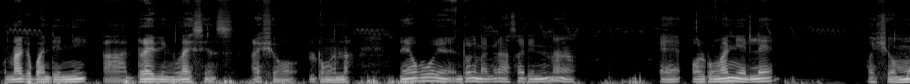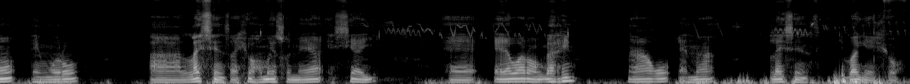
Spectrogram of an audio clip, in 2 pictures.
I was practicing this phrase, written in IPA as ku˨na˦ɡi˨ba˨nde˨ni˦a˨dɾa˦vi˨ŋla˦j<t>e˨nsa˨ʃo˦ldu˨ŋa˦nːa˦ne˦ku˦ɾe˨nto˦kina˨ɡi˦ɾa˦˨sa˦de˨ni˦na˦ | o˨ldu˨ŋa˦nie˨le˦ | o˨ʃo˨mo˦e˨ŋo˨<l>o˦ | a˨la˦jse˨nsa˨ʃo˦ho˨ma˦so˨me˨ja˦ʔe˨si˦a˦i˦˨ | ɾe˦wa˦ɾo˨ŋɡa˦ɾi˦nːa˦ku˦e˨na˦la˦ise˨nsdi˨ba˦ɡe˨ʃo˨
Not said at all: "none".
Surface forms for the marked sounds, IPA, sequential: s, ɾ

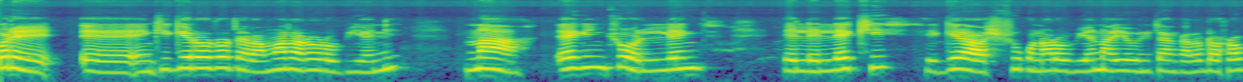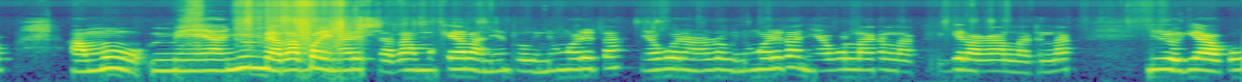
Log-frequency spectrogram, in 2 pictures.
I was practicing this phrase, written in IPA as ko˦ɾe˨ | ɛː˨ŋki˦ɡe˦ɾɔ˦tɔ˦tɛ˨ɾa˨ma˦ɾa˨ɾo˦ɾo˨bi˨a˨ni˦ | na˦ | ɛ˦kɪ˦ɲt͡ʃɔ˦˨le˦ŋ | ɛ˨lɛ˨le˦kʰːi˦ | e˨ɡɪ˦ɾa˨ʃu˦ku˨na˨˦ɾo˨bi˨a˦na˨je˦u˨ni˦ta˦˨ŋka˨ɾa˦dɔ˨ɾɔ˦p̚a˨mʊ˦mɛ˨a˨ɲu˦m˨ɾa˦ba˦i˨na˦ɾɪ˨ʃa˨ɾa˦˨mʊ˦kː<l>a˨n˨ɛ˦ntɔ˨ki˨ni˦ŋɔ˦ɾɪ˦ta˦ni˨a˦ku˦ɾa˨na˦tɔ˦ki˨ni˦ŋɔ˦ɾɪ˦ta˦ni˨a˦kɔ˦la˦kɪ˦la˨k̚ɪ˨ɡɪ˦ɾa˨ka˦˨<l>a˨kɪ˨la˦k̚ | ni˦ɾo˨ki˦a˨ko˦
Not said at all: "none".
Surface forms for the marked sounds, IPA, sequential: ɾ, l

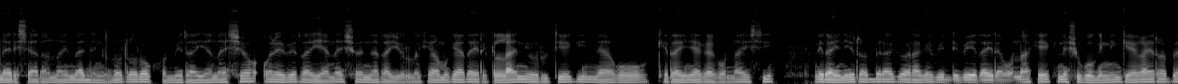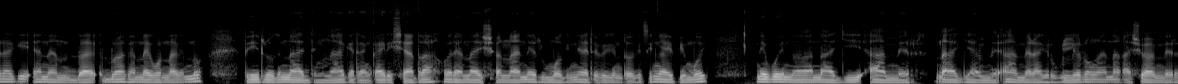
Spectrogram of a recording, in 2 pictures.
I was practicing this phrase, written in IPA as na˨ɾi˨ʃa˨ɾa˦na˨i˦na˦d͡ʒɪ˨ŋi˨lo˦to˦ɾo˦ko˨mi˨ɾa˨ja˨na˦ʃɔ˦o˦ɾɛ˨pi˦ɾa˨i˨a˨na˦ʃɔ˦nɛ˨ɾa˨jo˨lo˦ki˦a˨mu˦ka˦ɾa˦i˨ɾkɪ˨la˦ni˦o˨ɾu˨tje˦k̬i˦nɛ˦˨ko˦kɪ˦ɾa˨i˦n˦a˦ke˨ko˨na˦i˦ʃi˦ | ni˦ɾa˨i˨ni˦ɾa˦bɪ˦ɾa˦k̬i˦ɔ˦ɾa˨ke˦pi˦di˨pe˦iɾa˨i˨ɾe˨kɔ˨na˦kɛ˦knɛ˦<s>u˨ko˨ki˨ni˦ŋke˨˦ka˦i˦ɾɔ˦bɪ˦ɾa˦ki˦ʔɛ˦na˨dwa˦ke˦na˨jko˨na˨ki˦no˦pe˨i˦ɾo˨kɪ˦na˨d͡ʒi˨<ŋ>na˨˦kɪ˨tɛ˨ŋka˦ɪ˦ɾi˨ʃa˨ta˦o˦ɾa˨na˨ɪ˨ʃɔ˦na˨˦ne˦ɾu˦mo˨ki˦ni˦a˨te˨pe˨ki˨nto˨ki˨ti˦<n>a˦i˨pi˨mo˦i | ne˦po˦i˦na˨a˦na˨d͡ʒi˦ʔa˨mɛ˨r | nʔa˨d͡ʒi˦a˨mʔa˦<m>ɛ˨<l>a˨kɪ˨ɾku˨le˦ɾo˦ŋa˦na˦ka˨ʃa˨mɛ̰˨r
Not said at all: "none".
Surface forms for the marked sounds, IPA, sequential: ʃ, ŋ, ŋ, m, ɾ

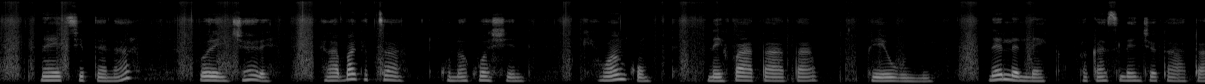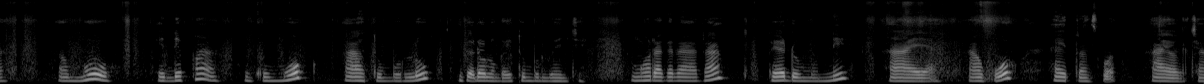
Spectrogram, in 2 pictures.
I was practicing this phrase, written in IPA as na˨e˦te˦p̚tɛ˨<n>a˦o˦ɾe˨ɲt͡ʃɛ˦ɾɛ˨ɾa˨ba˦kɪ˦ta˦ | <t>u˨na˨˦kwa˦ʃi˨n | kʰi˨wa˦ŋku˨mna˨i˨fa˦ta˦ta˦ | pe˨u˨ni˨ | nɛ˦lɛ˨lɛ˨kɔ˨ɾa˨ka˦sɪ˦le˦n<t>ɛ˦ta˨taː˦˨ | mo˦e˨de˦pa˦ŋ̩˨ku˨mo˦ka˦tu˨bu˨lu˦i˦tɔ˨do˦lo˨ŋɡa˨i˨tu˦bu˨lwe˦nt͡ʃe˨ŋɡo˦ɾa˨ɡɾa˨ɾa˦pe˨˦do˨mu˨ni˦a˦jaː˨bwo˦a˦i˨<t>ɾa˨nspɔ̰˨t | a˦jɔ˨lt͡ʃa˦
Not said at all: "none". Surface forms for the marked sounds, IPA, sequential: n, k, t͡ʃ, t

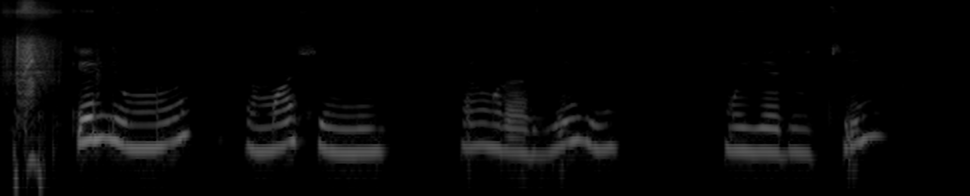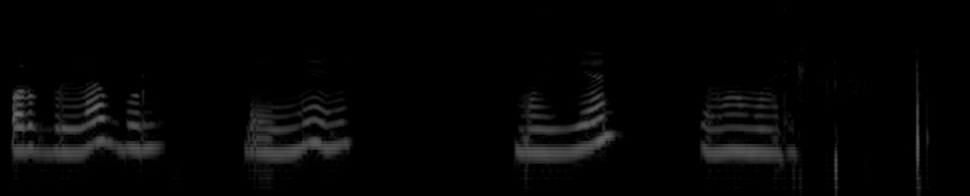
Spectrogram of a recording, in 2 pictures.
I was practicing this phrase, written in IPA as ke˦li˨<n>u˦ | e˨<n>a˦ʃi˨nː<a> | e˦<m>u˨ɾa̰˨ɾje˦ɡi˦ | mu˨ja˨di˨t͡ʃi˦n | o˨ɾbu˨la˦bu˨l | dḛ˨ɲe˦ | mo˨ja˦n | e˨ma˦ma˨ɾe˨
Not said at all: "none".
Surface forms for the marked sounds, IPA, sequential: m, m, i, ŋ

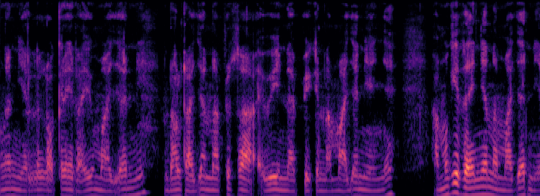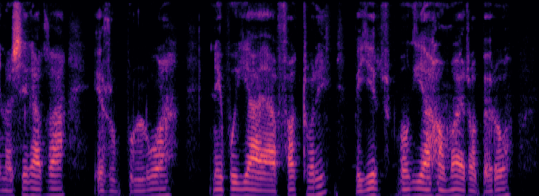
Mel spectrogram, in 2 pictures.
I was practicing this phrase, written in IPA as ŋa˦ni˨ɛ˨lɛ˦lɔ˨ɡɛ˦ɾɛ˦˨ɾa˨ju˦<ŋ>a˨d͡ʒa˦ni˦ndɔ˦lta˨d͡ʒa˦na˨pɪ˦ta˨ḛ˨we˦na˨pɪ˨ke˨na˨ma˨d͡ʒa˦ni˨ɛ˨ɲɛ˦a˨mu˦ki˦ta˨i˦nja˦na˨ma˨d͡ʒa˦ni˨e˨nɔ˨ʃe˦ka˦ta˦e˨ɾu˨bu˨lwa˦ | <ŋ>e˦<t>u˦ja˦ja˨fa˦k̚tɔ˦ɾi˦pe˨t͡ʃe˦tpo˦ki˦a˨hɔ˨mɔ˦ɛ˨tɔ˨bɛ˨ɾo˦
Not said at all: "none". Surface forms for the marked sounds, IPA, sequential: m, n, p

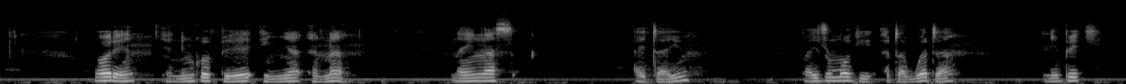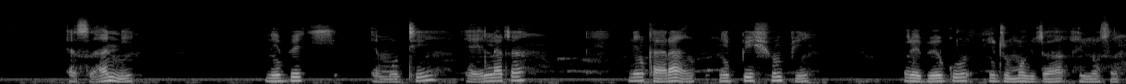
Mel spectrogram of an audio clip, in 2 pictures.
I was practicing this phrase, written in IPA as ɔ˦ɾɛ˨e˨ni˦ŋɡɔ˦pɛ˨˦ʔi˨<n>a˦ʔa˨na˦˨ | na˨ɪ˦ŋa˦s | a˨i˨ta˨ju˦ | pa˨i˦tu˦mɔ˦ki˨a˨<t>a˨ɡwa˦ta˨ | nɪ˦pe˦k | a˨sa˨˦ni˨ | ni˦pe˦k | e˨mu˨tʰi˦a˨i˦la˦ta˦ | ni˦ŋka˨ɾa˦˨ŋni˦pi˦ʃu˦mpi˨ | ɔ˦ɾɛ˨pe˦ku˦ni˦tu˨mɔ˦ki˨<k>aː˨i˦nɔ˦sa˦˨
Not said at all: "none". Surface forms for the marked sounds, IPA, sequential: ɲ, t, t

